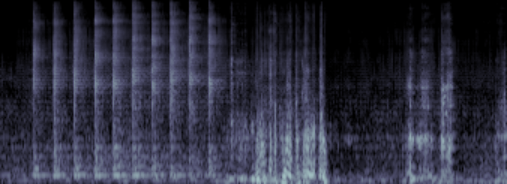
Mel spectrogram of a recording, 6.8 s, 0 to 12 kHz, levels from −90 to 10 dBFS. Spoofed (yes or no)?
yes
